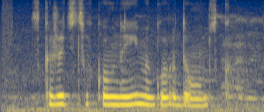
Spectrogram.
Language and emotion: Russian, neutral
